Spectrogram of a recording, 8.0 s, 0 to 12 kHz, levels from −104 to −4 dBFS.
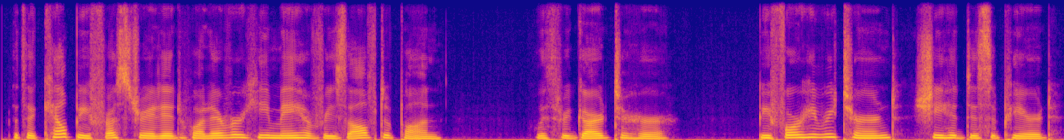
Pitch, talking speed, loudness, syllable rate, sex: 200 Hz, 150 wpm, -17 LUFS, 5.5 syllables/s, female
